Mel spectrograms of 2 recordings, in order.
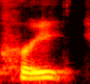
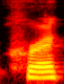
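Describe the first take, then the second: First: The vowel is long, like in 'seek'. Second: The vowel is short, like in 'sick'. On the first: The speaker calls it right. "instead of creek" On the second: The speaker calls it wrong. "if I said crick"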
